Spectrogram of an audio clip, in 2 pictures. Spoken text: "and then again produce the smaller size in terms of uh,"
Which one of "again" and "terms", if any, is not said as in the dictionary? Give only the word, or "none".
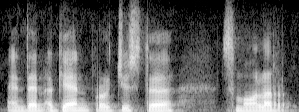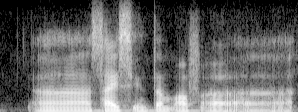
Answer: terms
